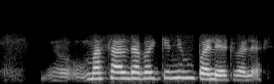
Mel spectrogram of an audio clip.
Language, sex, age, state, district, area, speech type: Kashmiri, female, 18-30, Jammu and Kashmir, Shopian, rural, conversation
